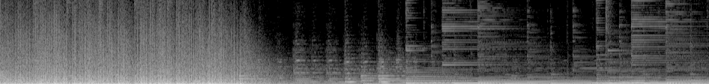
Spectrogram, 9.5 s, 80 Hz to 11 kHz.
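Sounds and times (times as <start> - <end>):
loud rumbling barrage of explosions: 0.0 - 4.4
gentle melodic music passage: 3.1 - 9.4.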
